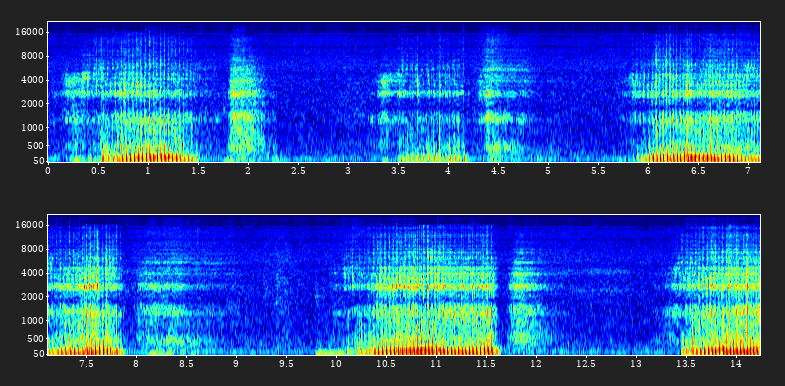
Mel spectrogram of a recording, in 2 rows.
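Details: Sleeping 7-month-old mastiff puppy: deep, rumbling snores on each breath, about 17 breaths a minute, with softer snorts in between; snoring.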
